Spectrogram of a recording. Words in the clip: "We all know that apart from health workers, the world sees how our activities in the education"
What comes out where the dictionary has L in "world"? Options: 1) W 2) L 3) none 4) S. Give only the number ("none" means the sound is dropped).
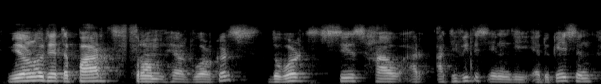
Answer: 3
